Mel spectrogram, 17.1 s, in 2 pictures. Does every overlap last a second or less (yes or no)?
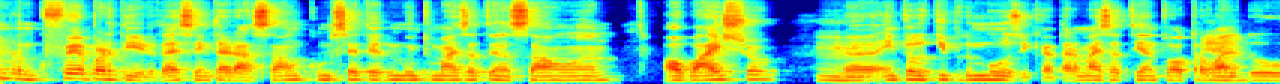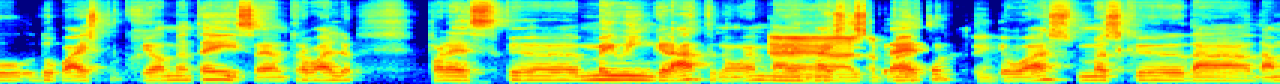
no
